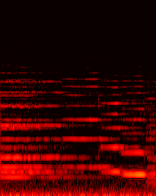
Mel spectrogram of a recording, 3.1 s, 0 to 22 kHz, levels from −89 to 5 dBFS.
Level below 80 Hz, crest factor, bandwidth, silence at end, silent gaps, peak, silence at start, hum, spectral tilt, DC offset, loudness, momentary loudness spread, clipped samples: -60 dBFS; 14 dB; 12.5 kHz; 0 s; none; -34 dBFS; 0 s; none; -4.5 dB/octave; under 0.1%; -49 LUFS; 12 LU; under 0.1%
